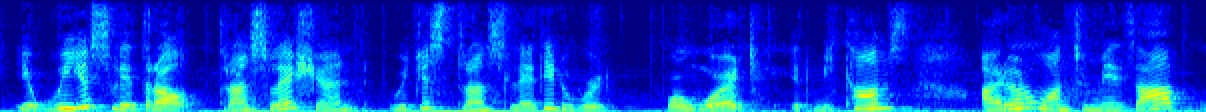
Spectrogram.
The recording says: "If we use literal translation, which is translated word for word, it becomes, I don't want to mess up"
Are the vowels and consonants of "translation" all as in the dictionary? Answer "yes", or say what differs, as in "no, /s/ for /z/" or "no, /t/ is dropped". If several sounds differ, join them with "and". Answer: yes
